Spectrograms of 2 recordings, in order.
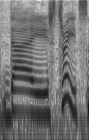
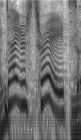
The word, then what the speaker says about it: Dire Straits: Y también vamos a seguir viajando en nuestra máquina del tiempo esta semana, que es a través de las canciones de Dire Straits.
